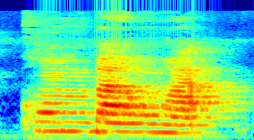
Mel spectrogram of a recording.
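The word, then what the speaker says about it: こんばんは: is good evening good evening in japanese is konbanwa next i'm going to teach you how to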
